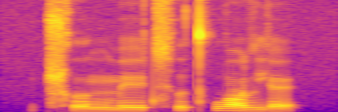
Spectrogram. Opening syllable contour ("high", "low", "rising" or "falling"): rising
